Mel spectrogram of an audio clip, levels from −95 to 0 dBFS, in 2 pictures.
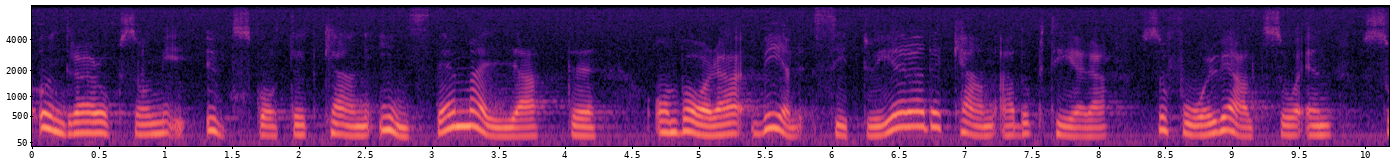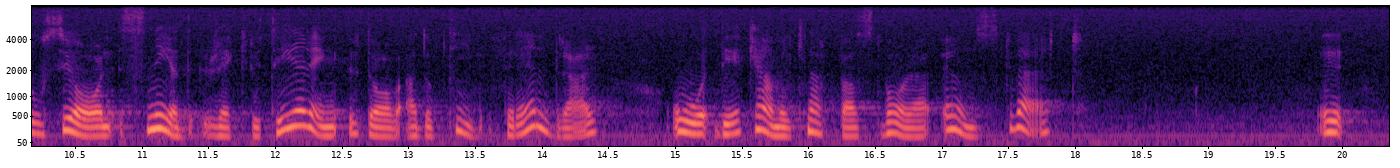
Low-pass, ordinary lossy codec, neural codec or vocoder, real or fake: none; none; none; real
